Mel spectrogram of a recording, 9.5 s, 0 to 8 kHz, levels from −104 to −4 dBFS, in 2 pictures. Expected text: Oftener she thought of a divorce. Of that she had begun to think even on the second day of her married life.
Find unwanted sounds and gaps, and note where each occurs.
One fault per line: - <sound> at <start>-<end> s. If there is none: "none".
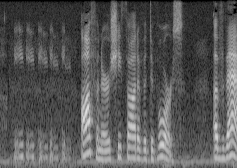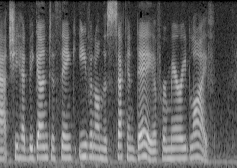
- laugh at 0.3-1.4 s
